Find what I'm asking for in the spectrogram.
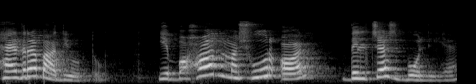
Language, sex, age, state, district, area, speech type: Urdu, female, 18-30, Uttar Pradesh, Balrampur, rural, spontaneous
